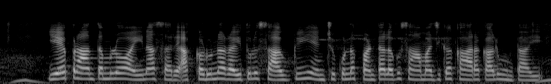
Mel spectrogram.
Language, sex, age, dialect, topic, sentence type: Telugu, female, 18-24, Central/Coastal, agriculture, statement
